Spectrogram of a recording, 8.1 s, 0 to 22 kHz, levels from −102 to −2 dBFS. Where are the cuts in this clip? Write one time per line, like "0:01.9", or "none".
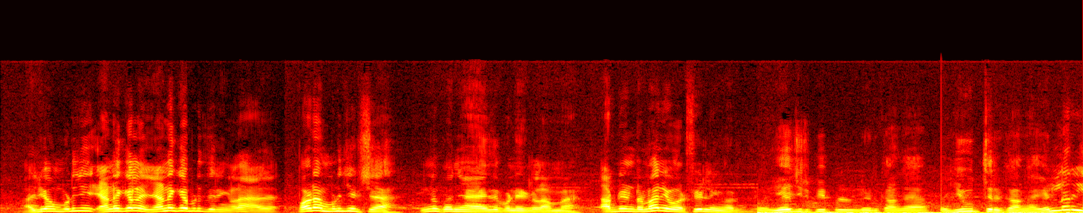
0:02.0
0:03.1
0:04.3
0:05.6
0:07.0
